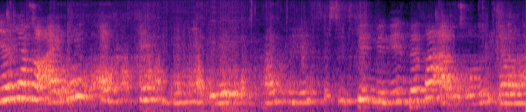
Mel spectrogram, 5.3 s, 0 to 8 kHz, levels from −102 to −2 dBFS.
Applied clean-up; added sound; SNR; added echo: neural separator model SepFormer DNS4.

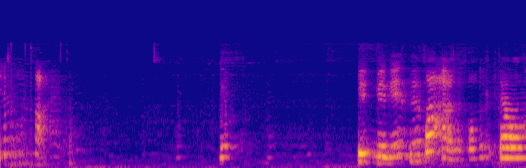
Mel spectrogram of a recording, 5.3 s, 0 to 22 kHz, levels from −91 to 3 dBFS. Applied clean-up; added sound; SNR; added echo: neural mask model DeepFilterNet 3.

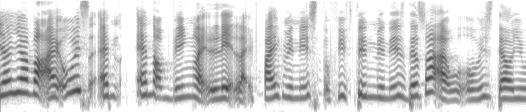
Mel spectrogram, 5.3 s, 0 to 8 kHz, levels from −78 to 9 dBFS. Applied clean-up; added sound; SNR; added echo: none; none; none; none.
